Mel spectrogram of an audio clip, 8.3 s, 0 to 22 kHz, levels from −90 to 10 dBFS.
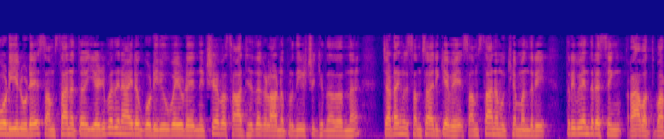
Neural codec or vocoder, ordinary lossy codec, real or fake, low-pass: none; none; real; none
